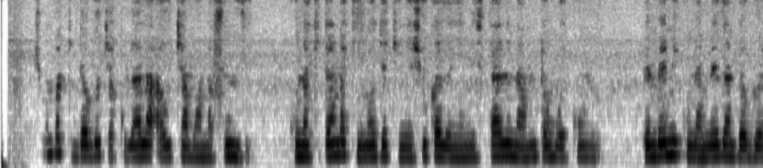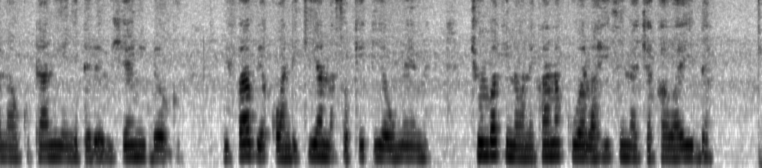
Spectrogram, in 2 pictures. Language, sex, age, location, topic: Swahili, female, 18-24, Nairobi, education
